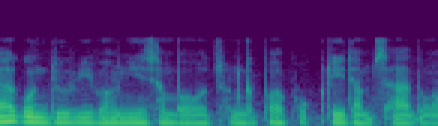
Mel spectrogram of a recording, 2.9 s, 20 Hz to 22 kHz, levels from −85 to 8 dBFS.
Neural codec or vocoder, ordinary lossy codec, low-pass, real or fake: none; none; 7.2 kHz; real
